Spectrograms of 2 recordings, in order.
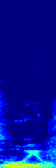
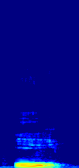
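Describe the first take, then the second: First: Said with a full 'oy' glide, standard pronunciation. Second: Said as one drawled vowel, like 'ol'.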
